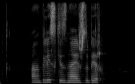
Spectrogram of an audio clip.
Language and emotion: Russian, neutral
